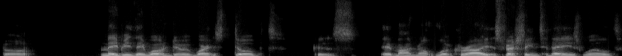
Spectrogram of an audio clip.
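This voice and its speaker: A man's voice: medium pitch, flat delivery, normal speed, a little mellow. A man co-hosting a podcast, chatting casually and informally, with opinions of his own. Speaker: podcast co-host. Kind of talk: casual podcast chat about films and games.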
